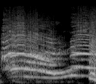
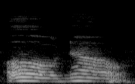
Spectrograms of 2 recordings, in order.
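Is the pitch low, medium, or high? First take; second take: high; low. First: It is said at a high pitch. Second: It is said at a low pitch.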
